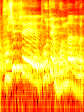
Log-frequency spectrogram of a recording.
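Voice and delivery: ordinary talk, nothing marked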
